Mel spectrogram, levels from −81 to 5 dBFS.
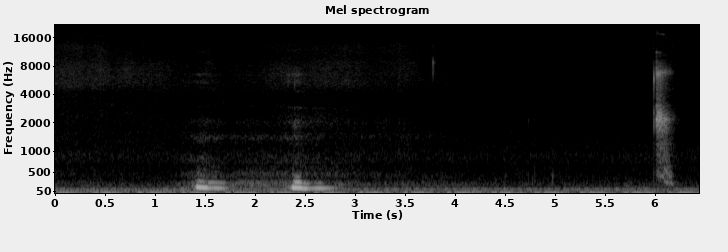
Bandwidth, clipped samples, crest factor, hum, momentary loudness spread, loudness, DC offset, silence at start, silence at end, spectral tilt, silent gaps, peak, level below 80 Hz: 19 kHz; under 0.1%; 20 dB; none; 24 LU; -35 LUFS; under 0.1%; 0 s; 0 s; -5 dB/octave; none; -18 dBFS; -56 dBFS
